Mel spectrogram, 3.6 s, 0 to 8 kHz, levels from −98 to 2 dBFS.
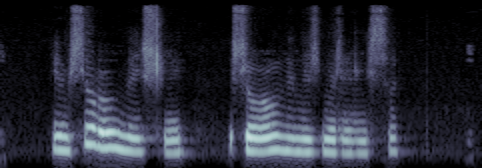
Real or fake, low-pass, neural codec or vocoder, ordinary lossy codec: fake; 7.2 kHz; codec, 24 kHz, 0.9 kbps, WavTokenizer, medium music audio release; MP3, 48 kbps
